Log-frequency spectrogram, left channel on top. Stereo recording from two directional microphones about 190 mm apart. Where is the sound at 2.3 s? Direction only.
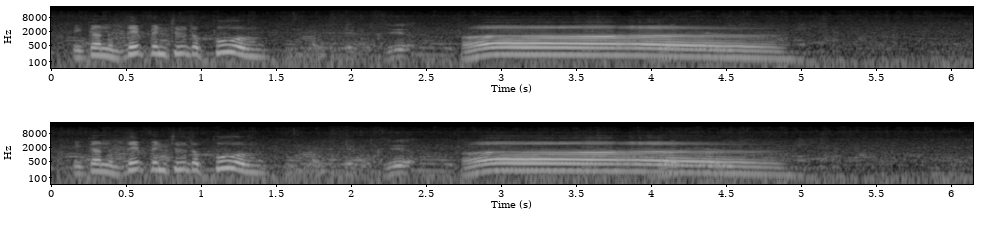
55° right (ahead or behind).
